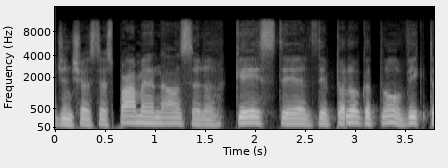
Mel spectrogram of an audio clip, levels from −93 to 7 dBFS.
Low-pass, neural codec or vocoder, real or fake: 10.8 kHz; codec, 16 kHz in and 24 kHz out, 0.4 kbps, LongCat-Audio-Codec, two codebook decoder; fake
